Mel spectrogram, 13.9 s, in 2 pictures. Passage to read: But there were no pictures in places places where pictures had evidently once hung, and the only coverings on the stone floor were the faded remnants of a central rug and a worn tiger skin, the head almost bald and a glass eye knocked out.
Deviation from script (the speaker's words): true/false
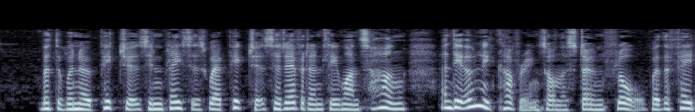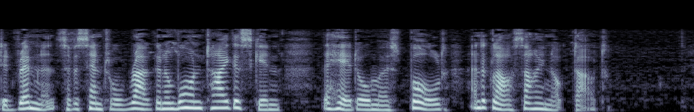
true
